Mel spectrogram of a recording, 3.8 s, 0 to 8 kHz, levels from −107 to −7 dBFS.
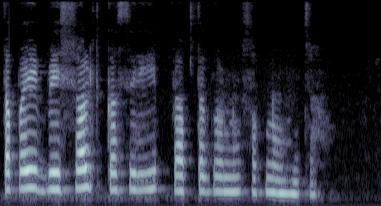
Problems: none marked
